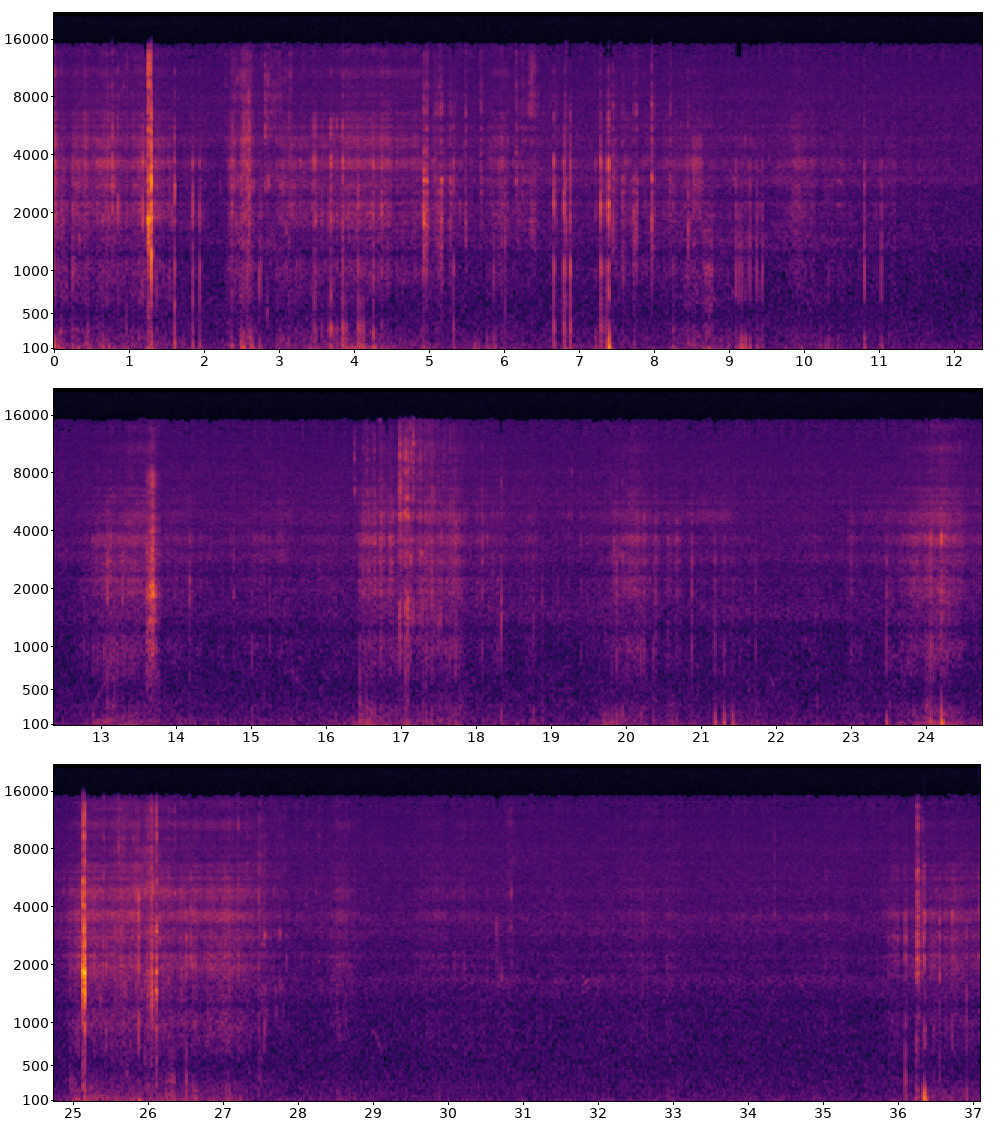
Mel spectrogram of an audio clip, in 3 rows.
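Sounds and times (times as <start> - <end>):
river water splashing: 0.0 - 11.4, 12.6 - 20.7, 23.3 - 33.9
fish slapping water: 16.8 - 17.7.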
